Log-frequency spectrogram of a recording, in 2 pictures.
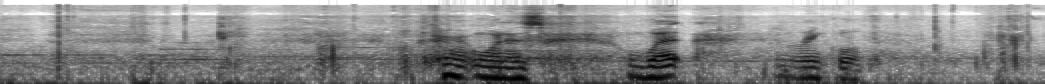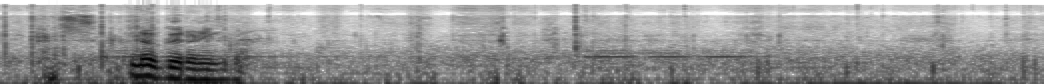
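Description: Footsteps tread on a wet, slushy path outdoors.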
